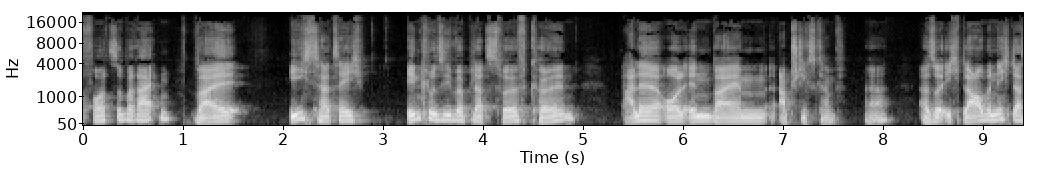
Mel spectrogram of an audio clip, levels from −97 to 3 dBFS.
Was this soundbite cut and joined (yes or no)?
yes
